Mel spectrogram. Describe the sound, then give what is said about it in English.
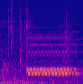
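A telephone rings with an incoming call, a single steady electronic ring lasting almost a second and preceded by a few soft clicks. “Hold on a second, I got another phone call.”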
